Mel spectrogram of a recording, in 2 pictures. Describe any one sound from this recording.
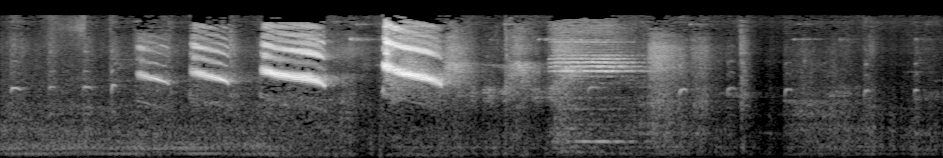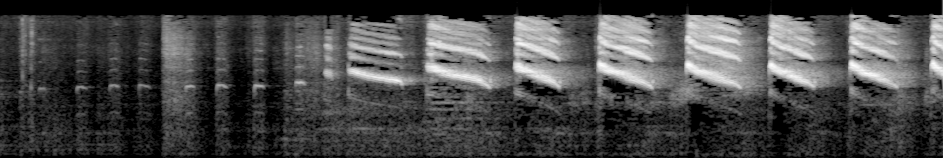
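A caged bird sings loud, repeated falling whistles close by.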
